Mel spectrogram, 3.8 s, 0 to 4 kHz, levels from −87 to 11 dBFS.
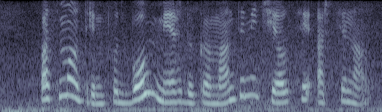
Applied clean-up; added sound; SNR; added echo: none; Walk, footsteps / Waves, surf / Wind; 14 dB; none.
